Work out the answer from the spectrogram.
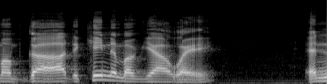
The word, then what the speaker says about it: Yahweh: a title we use but his name is Yahweh y a h w e h and and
